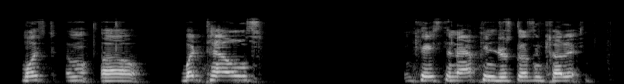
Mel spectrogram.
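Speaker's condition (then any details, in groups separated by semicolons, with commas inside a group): Cerebral palsy, spastic diplegia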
